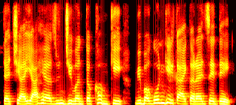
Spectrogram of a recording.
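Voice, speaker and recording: A woman's voice: medium pitch, steady tone, normal speed, a little mellow, natural voice. A woman voicing a haughty rich mother-in-law who scolds harshly in a TV serial recap. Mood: scolding.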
